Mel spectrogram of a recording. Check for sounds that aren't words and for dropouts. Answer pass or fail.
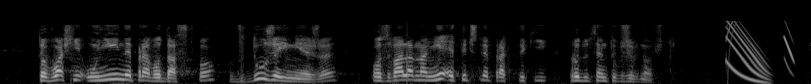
fail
